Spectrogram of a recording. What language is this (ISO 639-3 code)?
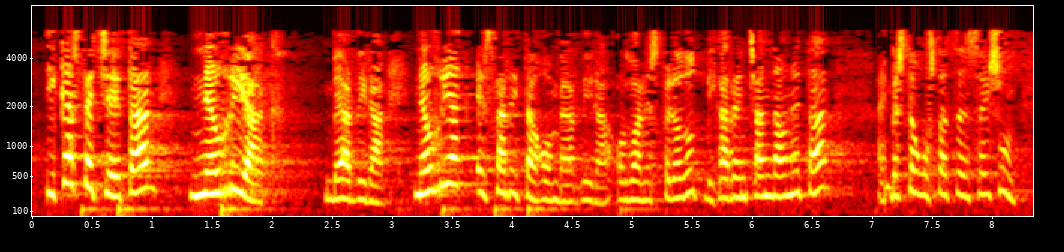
eus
